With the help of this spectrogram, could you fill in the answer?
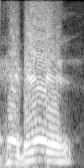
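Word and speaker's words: הבל: 그런데 두 번째 카인의 아우 이름이 원래 히브리어 발음은 헤벨이에. 해벨 전도서 1장 1절에 헛되고 헛되다 모든 것이 헛되다라는 말에서 해벨이란 말이 자만치 보이는 반복이 돼요.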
